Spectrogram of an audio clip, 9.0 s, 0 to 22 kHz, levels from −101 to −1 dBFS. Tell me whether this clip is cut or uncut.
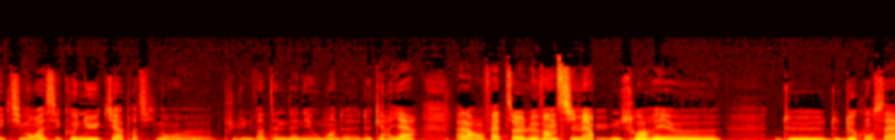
cut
